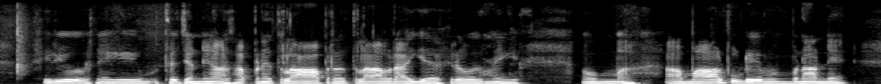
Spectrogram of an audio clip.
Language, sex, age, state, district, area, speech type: Dogri, female, 60+, Jammu and Kashmir, Samba, rural, spontaneous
